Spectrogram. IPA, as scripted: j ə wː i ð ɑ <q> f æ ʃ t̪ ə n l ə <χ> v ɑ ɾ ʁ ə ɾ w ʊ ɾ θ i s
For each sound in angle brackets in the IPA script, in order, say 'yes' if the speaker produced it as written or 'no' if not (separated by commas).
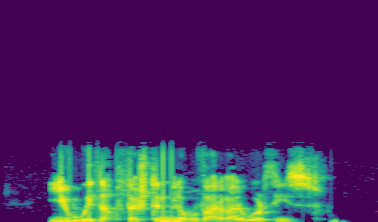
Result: yes, no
